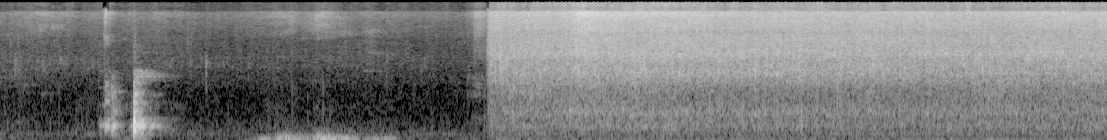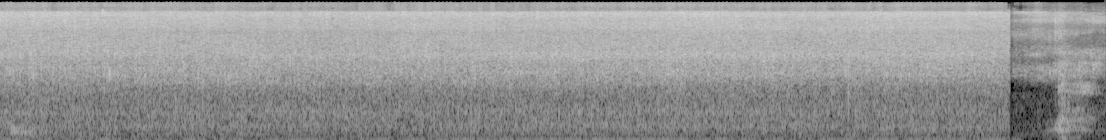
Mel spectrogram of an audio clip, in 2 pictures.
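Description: After a few brief clatters, fish fries in hot oil in a cauldron over a fire with a steady loud sizzle, hissing continuously for several seconds, then cutting off.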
